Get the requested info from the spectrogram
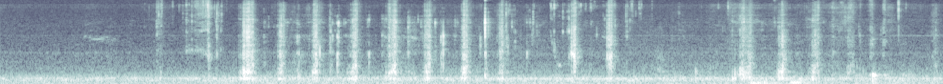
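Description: Faint crunchy chewing of pan-grilled radish wedges: irregular soft crunches, several a second, starting about two seconds in and going on to near the end.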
